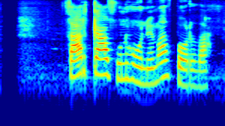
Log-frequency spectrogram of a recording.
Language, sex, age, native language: Icelandic, female, 15, Icelandic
